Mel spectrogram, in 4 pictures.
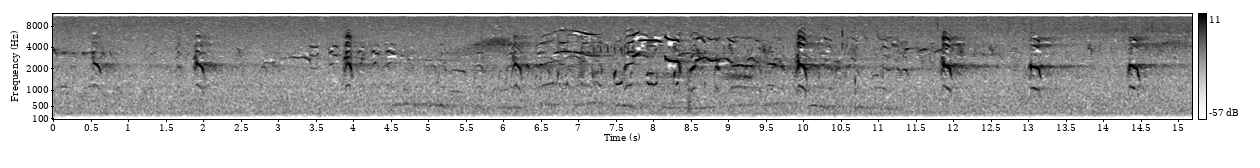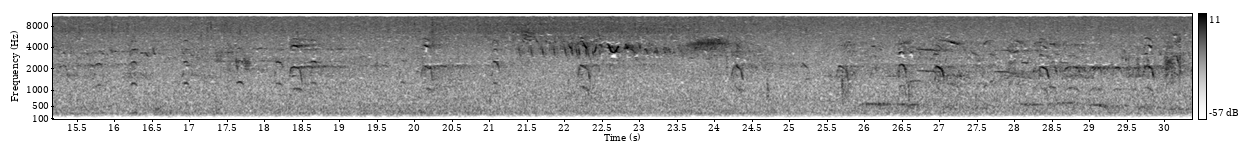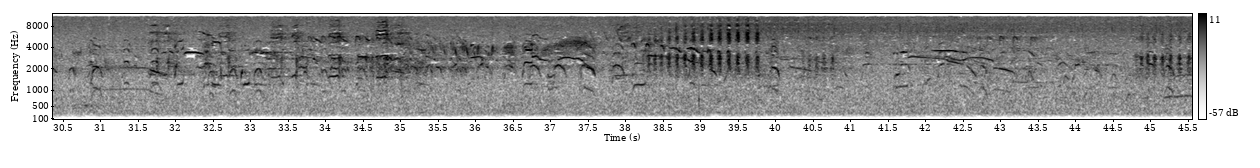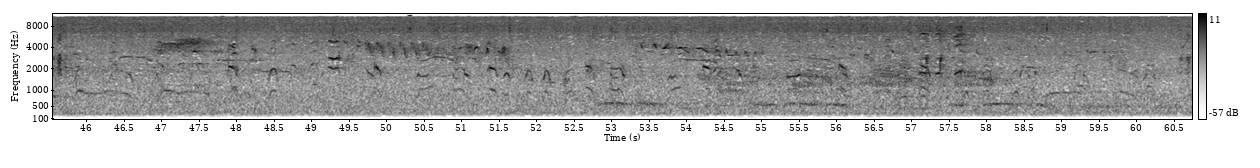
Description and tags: birds early morning
This was recorded in the early morning. Seagulls and magpies are flying around and calling. You can also hear Wood Pigeons and Greenfinches. Recorded with a Zoom H2.
atmosphere, birds, field-recording, forest, greenfinch, magpie, morning, norway, pigeon, seagulls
